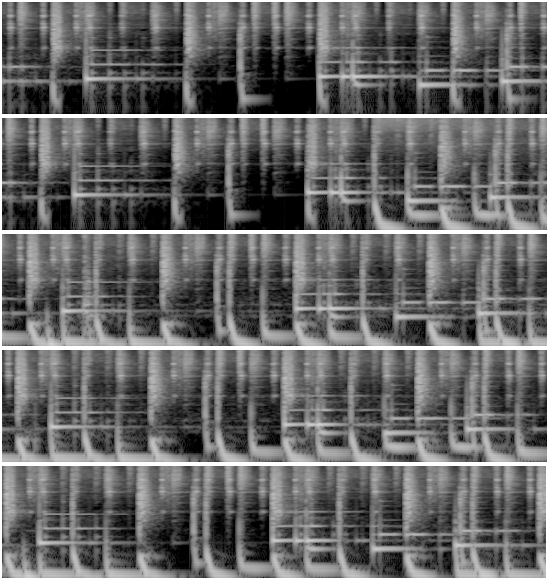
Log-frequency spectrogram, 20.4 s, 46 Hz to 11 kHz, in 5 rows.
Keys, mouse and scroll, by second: 4.0-4.8 scroll down 1.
